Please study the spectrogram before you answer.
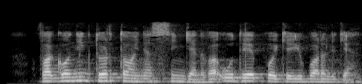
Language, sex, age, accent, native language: Uzbek, male, 25-34, Andijon, Uzbek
